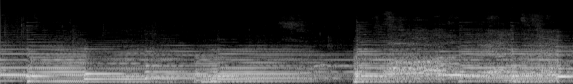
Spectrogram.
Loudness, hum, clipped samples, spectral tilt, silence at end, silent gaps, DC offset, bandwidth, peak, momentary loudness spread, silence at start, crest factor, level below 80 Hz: -18 LUFS; none; under 0.1%; -9 dB/octave; 0 s; none; under 0.1%; 9.8 kHz; -2 dBFS; 6 LU; 0 s; 14 dB; -56 dBFS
